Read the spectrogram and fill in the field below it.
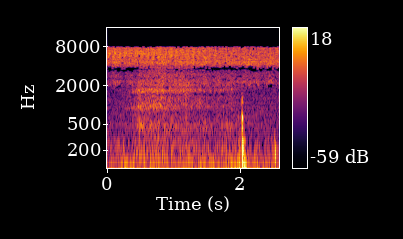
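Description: Cicadas chirr in summer heat in a continuous, high-pitched, hissing drone that holds steady throughout, broken only by a single short low thump near the end.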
